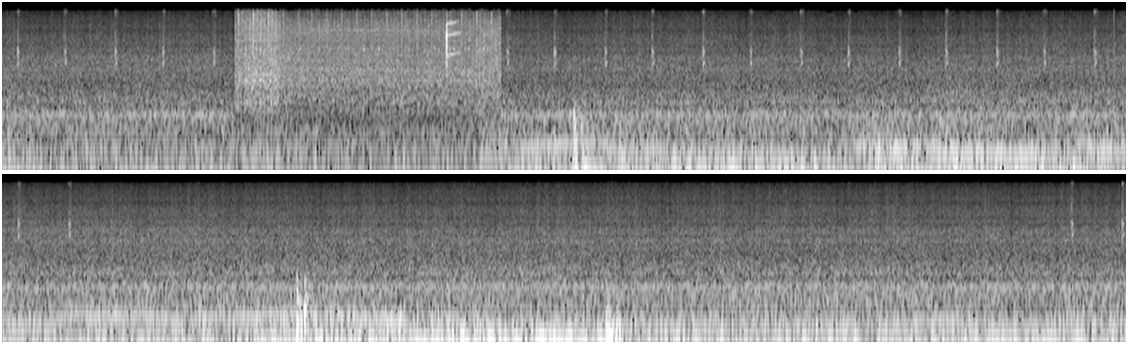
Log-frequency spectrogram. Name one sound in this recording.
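Tyres roll over asphalt.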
